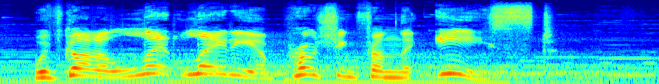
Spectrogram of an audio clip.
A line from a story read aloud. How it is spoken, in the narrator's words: Slim shouted down towards his team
